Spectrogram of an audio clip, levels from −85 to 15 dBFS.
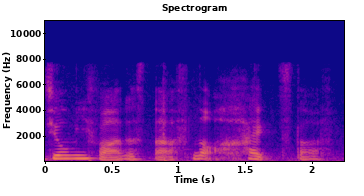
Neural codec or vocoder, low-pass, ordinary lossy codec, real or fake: none; none; none; real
